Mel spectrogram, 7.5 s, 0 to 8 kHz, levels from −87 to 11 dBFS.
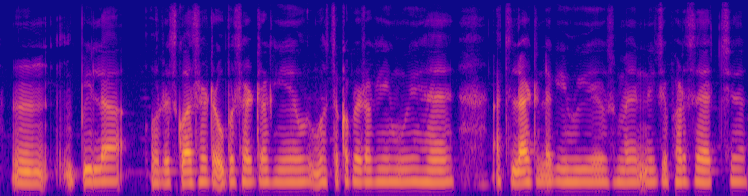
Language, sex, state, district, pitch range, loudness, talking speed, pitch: Hindi, male, Jharkhand, Jamtara, 140-145 Hz, -22 LUFS, 185 wpm, 145 Hz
